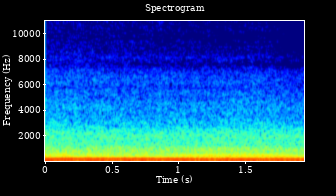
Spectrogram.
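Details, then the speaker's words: K-swapped Honda EM1 driven in fifth gear with the throttle floored: the engine drones at a steady high pitch without pulling harder, because the clutch slips in every gear except first; the clutch is gone and needs replacing. "Uh yeah, this clutch is basically gone. Uh you see it just not it's not even going nowhere. So definitely definitely definitely needs a clutch."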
